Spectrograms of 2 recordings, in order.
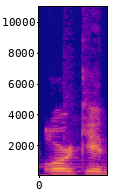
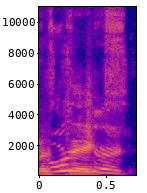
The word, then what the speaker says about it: Bone Orchard: say that the bone orchid Mythos you said it right Orchard not Orchid orchid's a flower Orchard is a place with tree orchard the bone Orchard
